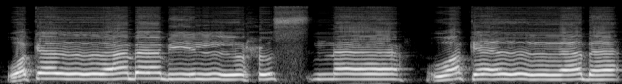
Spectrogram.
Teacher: کاف کو باریک کریں گے، ذال کو نرمی سے پڑھیں گے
